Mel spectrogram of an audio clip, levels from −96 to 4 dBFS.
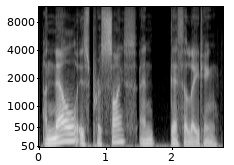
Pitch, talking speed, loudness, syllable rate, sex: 105 Hz, 130 wpm, -19 LUFS, 4.6 syllables/s, male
